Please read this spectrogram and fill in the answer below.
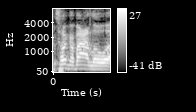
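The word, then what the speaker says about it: Tagovailoa: i can't yeah it's you say basically the word tongue and then talk about lola i'll work on it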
